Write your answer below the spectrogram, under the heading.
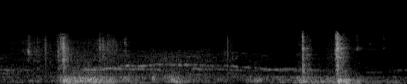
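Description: A door slowly creaks open with a long, wavering squeal of its hinges, framed by a few dull knocks and clunks of the latch and frame, fairly quiet.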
